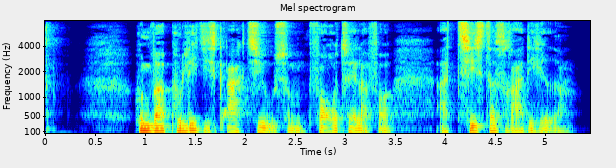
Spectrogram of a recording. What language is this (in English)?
Danish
